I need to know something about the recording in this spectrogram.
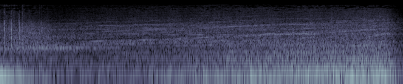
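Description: Intro sound effect: a deep rumble under a pitched whine that rises slowly and builds in loudness, opening with a brief rattle and cutting off suddenly at the end.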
